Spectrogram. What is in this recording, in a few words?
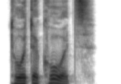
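"tote Codes", German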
